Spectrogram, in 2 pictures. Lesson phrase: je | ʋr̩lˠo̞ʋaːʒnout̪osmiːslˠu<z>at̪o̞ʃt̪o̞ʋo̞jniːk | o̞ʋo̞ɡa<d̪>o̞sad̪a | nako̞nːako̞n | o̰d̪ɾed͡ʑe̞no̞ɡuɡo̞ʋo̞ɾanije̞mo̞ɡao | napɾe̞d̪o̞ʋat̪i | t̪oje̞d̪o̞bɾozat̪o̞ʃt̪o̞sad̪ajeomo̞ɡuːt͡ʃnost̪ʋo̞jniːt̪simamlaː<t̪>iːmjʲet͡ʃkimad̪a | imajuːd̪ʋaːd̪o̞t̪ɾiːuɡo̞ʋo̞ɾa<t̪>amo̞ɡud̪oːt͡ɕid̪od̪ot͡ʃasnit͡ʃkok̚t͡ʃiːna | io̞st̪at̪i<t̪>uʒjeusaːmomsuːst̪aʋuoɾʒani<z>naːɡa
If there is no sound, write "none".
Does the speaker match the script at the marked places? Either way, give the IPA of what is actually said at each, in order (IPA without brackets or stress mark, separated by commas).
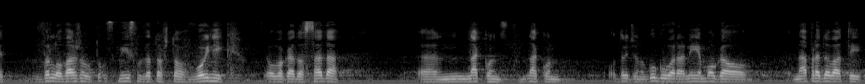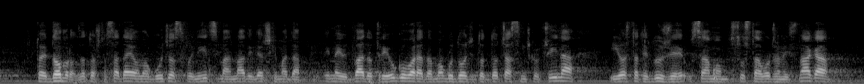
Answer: z, d̪, d̪, d̪, d̪, s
